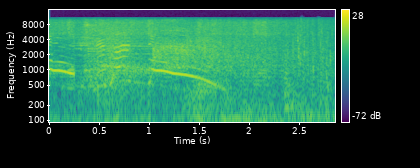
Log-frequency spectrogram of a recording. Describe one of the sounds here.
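A magical blast bursts with a rushing roar.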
